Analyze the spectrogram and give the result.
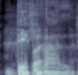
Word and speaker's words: Derival: It's a French name, but I'm not of that origin. – Derival.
